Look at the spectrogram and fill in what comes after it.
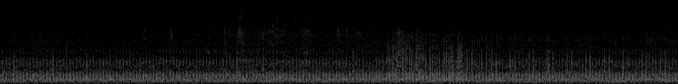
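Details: Purring at playtime from two foster kittens, Sanibel and Sunny, aged 8 weeks: a continuous dense low rumble throughout, steady in loudness, with a few soft rustles and taps over it.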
